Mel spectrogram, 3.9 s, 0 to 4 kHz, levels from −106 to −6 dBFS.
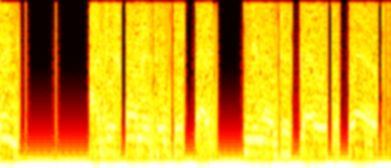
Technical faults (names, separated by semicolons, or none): linear audio read as companded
